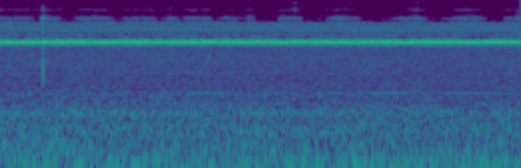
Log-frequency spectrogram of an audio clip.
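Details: Bell crickets ring in an unbroken high-pitched drone beside a campfire, meant as soothing sleep ambience; one sharp crackle early on, otherwise a steady low fire rumble underneath.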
